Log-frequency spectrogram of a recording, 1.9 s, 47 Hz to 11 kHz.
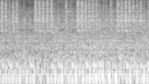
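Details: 1970 first-series VW Fusca (Beetle) air-cooled flat-four idling with a rough, uneven chuffing and a fast metallic rattle on top; the owner does not know the cause. Engine noise at idle.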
